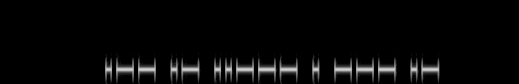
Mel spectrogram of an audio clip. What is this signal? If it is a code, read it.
Morse code, heard as a keyed tone, about 22 wpm, 700 Hz. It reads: WA2EOA
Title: USA Call Signs - 6 Characters - Repeated 3x - 22wpm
